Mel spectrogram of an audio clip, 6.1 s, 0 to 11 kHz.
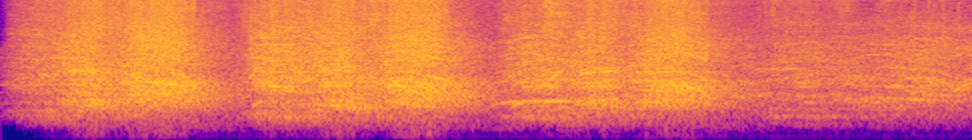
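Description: A large crowd at Senator Tom Cotton's town hall meeting, in a Springdale venue seating 2,000, chants and yells, including "Do your job," in loud rhythmic surges, with three or four swelling waves of massed voices before the roar settles into a sustained murmur.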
